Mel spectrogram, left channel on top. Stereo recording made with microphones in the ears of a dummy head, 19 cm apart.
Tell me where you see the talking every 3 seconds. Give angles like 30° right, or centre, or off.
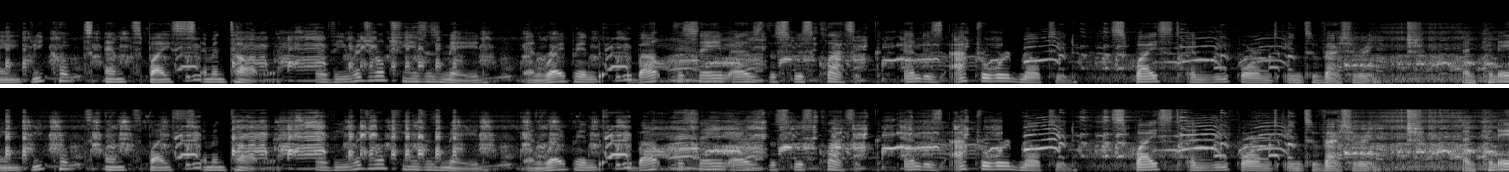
50° left, 40° left, 20° left, centre, 30° right.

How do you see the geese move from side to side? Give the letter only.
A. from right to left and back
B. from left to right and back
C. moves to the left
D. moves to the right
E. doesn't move
E.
